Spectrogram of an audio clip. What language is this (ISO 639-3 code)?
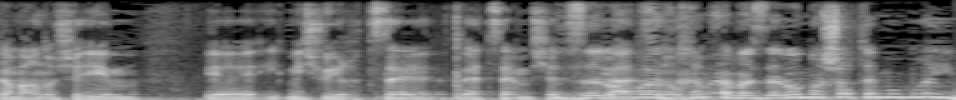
heb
